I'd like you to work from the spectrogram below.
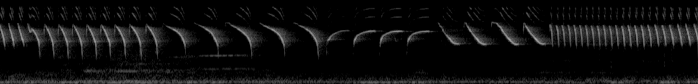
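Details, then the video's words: Domestic canary in strong, vigorous song, used to prompt young canaries to learn singing; rapid series of high, downward-sweeping whistled notes changing through several phrases, closing with a fast, even trill. "Kenari Gacor Cuit-cuit Efektif Buat Pancingan Kenari Paud Belajar Bunyi"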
